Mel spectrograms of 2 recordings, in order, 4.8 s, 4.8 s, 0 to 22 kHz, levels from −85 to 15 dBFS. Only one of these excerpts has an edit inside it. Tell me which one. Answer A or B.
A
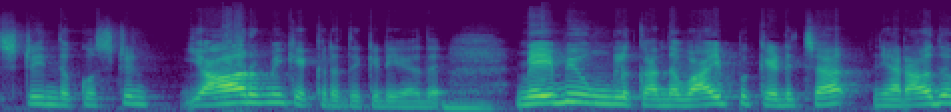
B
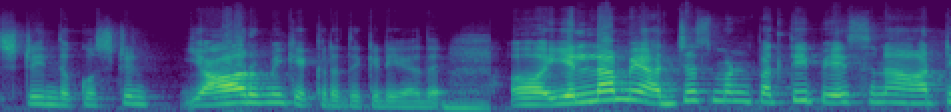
B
